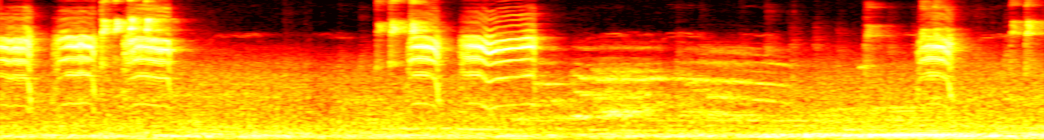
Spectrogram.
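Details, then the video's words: An ashy bulbul in persistent song, intended for training and luring other birds. It gives bursts of harsh, ringing notes with bending pitch, separated by quieter gaps. Softer whistles and a steady low hum sit underneath. "Brinji Kelabu Gacor, pancingan brinji kelabu, masteran brinji kelabu"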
